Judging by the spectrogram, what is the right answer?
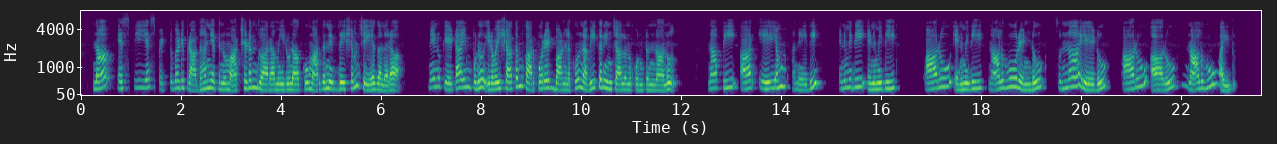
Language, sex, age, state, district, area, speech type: Telugu, female, 45-60, Telangana, Medchal, rural, read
